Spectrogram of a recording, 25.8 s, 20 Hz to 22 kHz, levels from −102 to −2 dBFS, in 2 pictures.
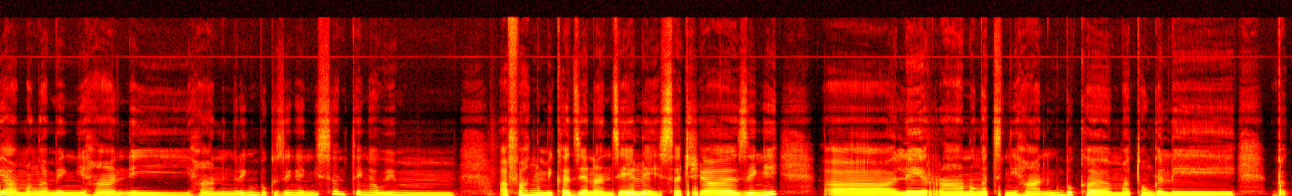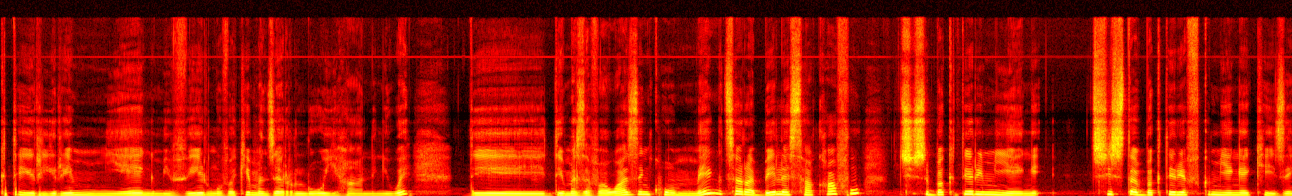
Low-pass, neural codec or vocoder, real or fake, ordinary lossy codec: none; none; real; none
